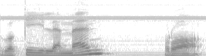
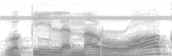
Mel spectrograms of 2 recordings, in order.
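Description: First: A brief breathless stop comes after man. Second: Man and raq run together with no stop. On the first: The speaker calls it right. "we say" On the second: The speaker calls it wrong. "instead of saying"

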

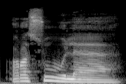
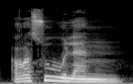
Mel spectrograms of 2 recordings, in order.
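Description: First: The word ends on a long a without n. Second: The word ends with a final -an sound. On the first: Reading stops at this word. "وتقرأ عند الوقف رسولا" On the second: Reading continues into the next word. "تنوين فتحة، هكذا تقرأ عند الوصل"

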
